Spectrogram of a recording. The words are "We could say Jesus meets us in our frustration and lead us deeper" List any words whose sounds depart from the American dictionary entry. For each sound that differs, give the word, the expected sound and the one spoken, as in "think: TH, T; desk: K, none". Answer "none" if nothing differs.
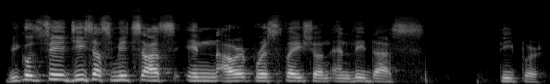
jesus: Z, S; frustration: F, P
